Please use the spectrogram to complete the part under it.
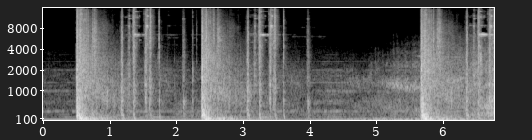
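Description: Call of Duty gunfire: three sharp, loud bursts of shots spaced a few seconds apart, each trailed by scattered crackling reports and echoing tails.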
